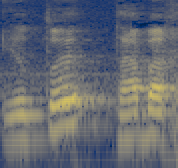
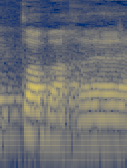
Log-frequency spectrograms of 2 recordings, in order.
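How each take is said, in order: First: The two t sounds are said separately. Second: The two t sounds merge into one doubled sound. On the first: The speaker calls it wrong. "நமக்கு சொல்ல வரமாட்டேங்குது" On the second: The speaker calls it right. "அந்த தேய தோயாக மாத்துறாங்க"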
